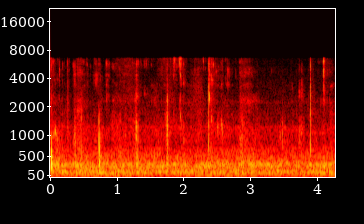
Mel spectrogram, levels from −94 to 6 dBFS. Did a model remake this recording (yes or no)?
yes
